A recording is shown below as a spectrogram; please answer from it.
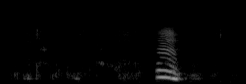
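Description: Faint crunching of snack crackers being chewed, then a short vocal sound with a falling pitch near the end.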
